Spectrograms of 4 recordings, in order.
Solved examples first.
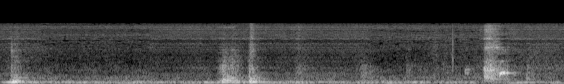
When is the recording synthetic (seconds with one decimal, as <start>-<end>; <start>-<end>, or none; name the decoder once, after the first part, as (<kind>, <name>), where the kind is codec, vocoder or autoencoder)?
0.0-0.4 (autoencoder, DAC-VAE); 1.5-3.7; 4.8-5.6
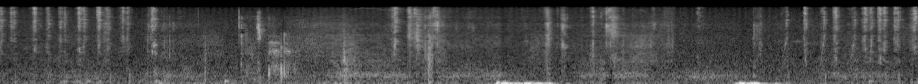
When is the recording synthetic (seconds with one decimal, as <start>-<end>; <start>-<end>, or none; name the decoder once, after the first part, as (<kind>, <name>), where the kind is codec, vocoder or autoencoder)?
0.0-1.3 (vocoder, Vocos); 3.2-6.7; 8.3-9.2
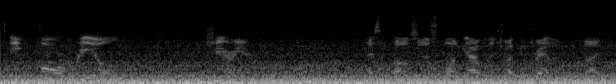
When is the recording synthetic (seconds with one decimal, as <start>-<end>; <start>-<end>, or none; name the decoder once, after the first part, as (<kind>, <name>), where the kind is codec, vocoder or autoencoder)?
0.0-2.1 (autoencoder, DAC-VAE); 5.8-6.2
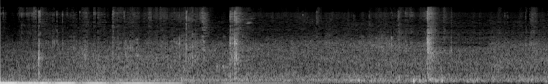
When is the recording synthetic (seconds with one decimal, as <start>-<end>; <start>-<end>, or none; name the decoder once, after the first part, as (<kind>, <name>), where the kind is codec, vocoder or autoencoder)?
4.3-4.9 (codec, SNAC)

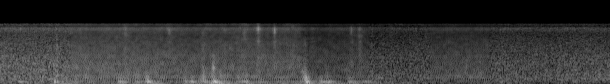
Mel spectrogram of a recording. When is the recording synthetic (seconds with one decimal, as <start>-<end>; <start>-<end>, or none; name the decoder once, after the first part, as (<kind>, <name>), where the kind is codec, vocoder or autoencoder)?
0.7-3.7 (vocoder, Vocos); 4.3-4.9

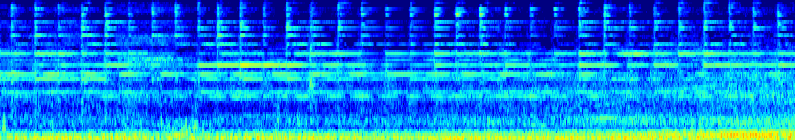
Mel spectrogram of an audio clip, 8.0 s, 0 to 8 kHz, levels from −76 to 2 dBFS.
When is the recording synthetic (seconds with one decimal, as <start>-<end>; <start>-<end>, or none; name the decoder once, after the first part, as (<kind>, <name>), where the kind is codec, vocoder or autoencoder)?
0.0-3.2 (vocoder, BigVGAN v2); 4.5-8.0

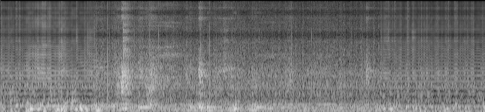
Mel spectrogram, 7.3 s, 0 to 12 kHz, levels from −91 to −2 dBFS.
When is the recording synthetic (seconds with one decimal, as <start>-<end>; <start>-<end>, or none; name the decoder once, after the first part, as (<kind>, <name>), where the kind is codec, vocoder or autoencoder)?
0.0-1.4 (vocoder, Vocos); 5.7-7.3

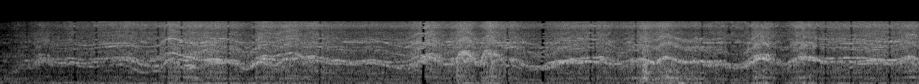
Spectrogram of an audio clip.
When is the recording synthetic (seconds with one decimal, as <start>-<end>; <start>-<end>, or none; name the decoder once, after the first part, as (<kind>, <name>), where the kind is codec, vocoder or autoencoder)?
0.0-0.5 (vocoder, HiFi-GAN); 7.1-8.2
